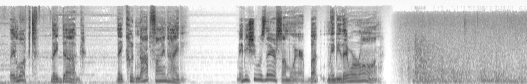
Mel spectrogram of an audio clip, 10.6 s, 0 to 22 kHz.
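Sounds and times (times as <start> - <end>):
speech: 0.2 - 3.8, 4.7 - 8.3
heavy rain in Los Angeles: 7.8 - 10.5
low rolling rumble of thunder: 7.9 - 10.5.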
